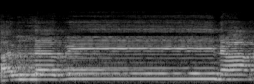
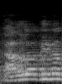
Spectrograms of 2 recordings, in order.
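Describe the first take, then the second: First: The second-syllable vowel is drawn out long. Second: The second-syllable vowel is cut short. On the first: The speaker calls it right. "জের হরফ টেনে টেনে পড়িবে" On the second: The speaker calls it wrong. "এরকম বলা যাবে না ... বললে এই ইয়াটা বাদ হয়ে গেল"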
